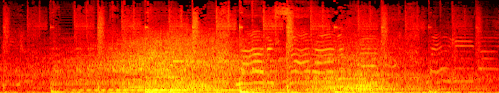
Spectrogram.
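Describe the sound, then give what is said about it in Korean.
A car engine roars loudly, revving up as it accelerates to catch up with the car alongside, with a rising whine climbing in pitch over several seconds amid steady road noise. “DJ 천이가 옆차를 따라잡아 보겠습니다”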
